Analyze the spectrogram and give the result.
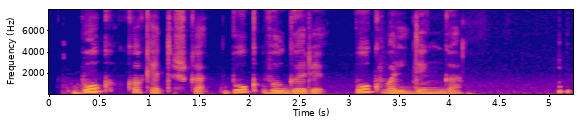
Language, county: Lithuanian, Vilnius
